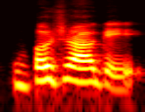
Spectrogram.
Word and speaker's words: Bojagi: So it can be spelled with either a B or a P, because those sounds are similar to each other, and Korean, of course, is not English. So Bojagi, B as in boy, O-J-A-G-I, Bojagi.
